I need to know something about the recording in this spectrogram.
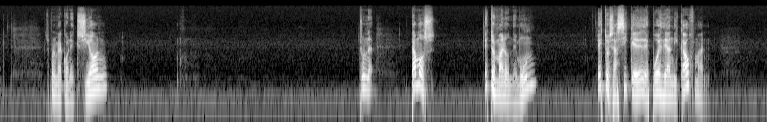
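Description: A middle-aged man speaks close into a microphone in short, lively bursts with pauses.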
